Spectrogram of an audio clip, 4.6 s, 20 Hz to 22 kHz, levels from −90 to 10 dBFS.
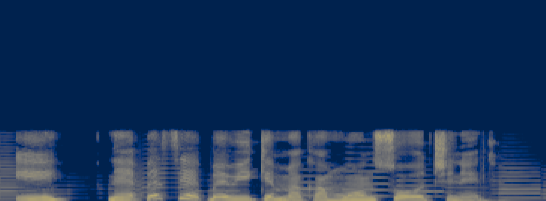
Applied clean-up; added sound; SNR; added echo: neural mask model RNNoise.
